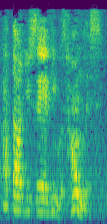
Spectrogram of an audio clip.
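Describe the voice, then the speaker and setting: A man's voice: sits high, sing-song, normal speed, pushed and bright, full character voice. A man playing a skeptical, wisecracking bachelor friend with sardonic, incredulous quips, in a 1940s radio comedy style. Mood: needling. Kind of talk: 1940s old-time radio comedy acting. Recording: echoey, distant, noisy crowded recording.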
